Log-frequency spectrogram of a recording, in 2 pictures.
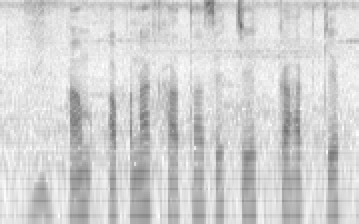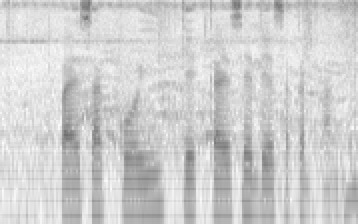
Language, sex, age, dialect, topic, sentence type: Bhojpuri, male, 18-24, Southern / Standard, banking, question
